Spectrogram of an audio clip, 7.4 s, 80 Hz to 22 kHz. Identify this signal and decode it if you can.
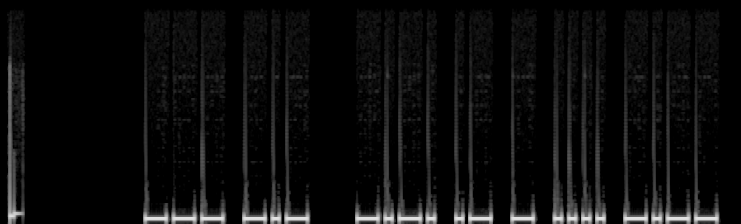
Morse code, heard as a keyed tone, about 17 wpm, 700 Hz. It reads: OK CATHY
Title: K1USN SST QSO Practice 17wpm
